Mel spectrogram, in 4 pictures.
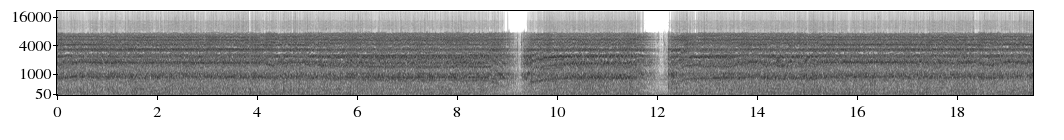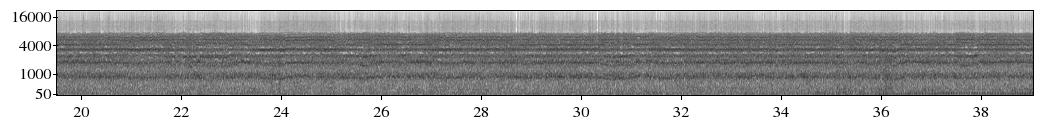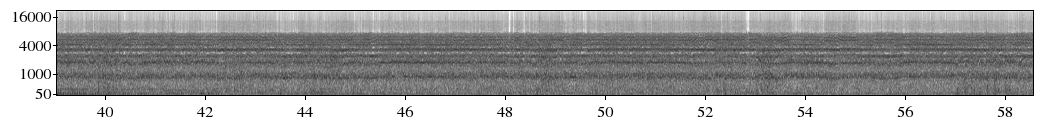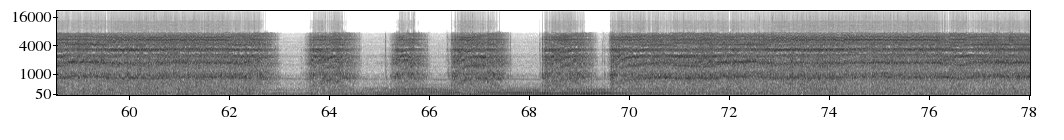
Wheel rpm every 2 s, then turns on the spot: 230, 240, 220, 210, 140, 170, 150, 220, 230, 230, 230, 210, 220, 230, 230, 230, 230, 230, 230, 230, 230, 220, 220, 230, 220, 230, 220, 220, 230, 220, 220, 100, 40, 70, 70, 200, 220, 220, 230.
none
